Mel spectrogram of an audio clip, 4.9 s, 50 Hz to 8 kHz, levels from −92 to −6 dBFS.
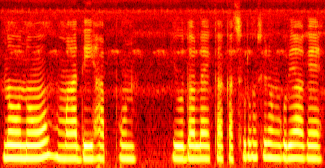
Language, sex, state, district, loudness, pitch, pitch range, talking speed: Chakma, female, Tripura, Dhalai, -14 LUFS, 225 Hz, 220-230 Hz, 145 wpm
